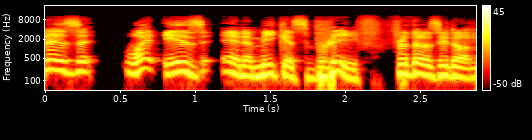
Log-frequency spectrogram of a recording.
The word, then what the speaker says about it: amicus: So you recently submitted in Okay, so I was saying amicus brief, but it's amikas brief is the actual pronunciation.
